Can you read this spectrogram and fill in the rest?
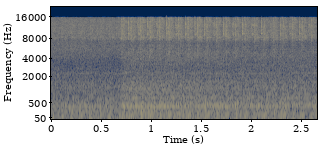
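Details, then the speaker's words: New Polar Air Industrial Plus 7.5 HP compressor (Eaton), 120-gallon tank, first run after installation: fast even pump chatter with steady hum, no knocks, squeal or blowing out, fittings tight; runs smoothly building pressure. "No blowing out. Everything is tight. Come on, baby. So far so good. I don't hear anything."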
